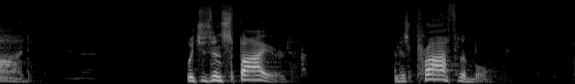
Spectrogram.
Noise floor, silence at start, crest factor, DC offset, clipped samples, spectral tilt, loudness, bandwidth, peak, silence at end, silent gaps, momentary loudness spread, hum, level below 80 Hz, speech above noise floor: -78 dBFS; 0 s; 24 dB; under 0.1%; under 0.1%; -5 dB/octave; -27 LUFS; 19 kHz; -8 dBFS; 0.9 s; none; 20 LU; none; -84 dBFS; 51 dB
